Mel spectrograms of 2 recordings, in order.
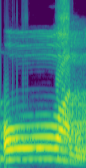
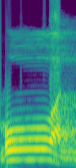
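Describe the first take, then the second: The two takes are said the same way.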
